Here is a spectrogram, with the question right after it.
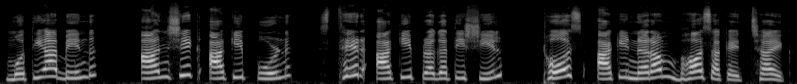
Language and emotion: Maithili, neutral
